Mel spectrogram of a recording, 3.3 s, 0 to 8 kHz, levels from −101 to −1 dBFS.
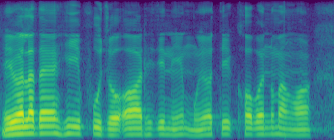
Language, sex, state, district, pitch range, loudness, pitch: Chakma, male, Tripura, Unakoti, 125-140 Hz, -20 LUFS, 130 Hz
